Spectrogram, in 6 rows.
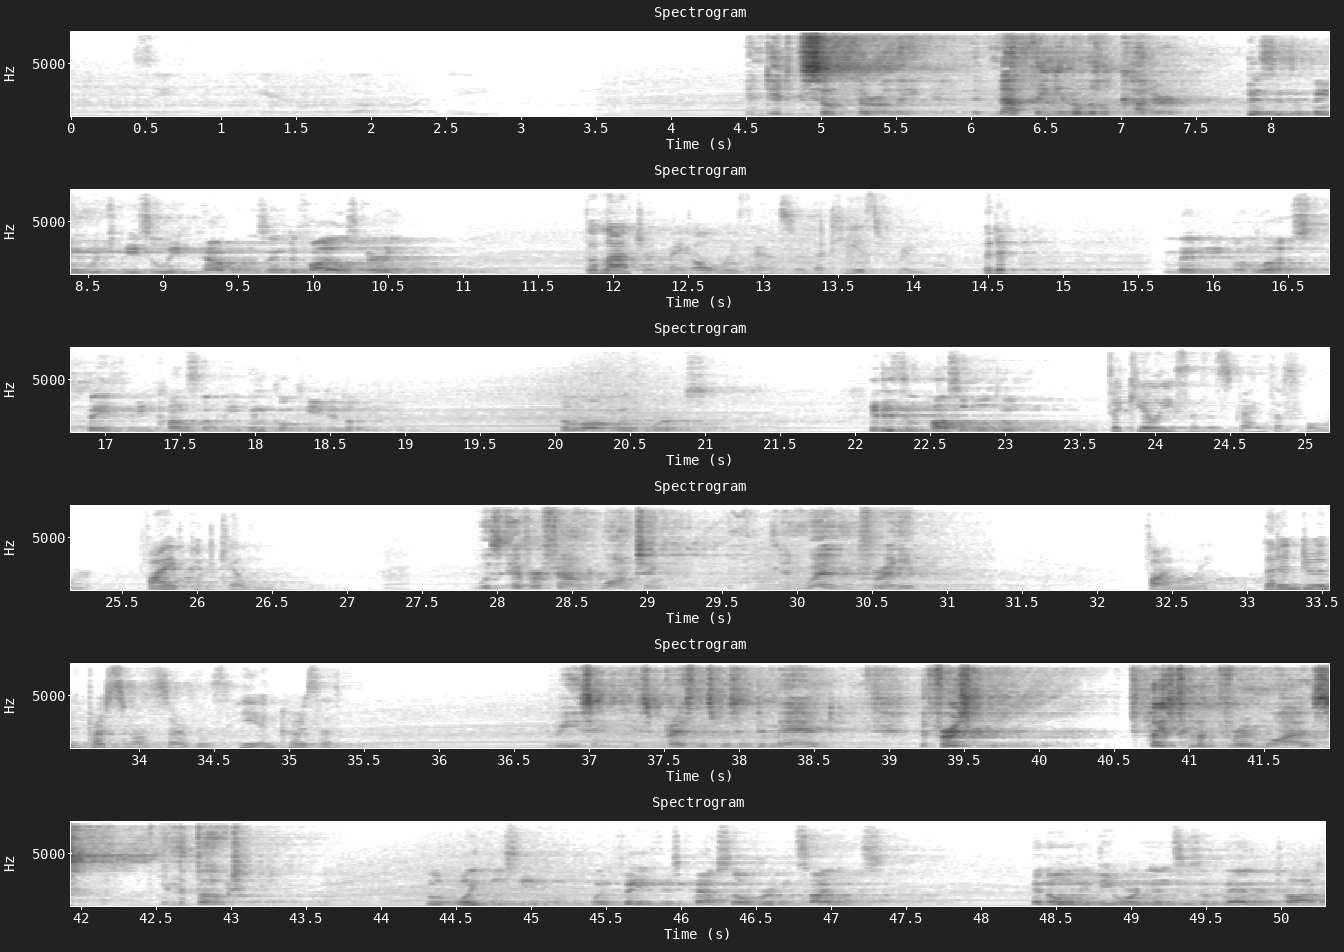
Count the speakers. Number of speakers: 4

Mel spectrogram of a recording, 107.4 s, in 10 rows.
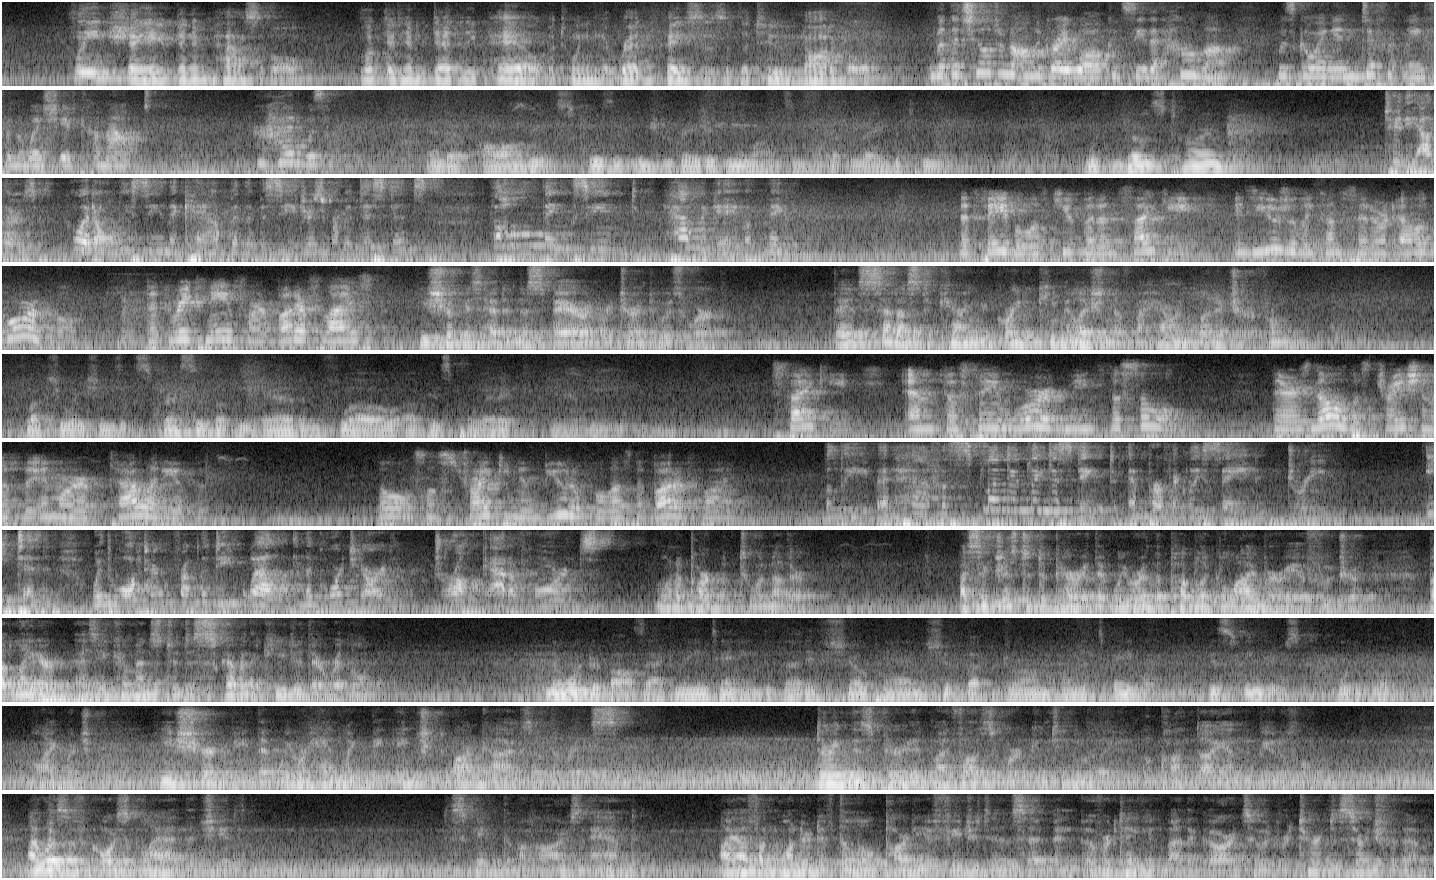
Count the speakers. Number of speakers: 6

